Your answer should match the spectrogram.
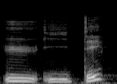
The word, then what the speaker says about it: eu: Okay, but you will have to pronounce it u.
